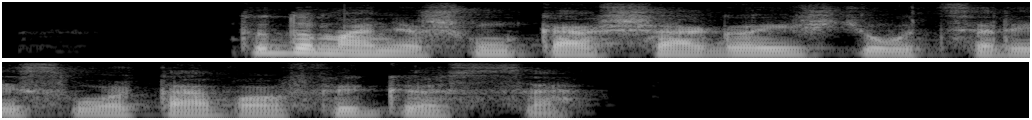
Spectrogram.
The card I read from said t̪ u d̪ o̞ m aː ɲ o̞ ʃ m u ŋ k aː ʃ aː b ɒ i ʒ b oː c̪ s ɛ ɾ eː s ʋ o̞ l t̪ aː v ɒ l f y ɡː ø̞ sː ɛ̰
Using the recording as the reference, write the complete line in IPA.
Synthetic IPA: t̪ u d̪ o̞ m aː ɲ o̞ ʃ m u ŋ k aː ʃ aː ɡ ɒ i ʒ ɟ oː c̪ s ɛ ɾ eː s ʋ o̞ l t̪ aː v ɒ l f y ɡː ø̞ sː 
